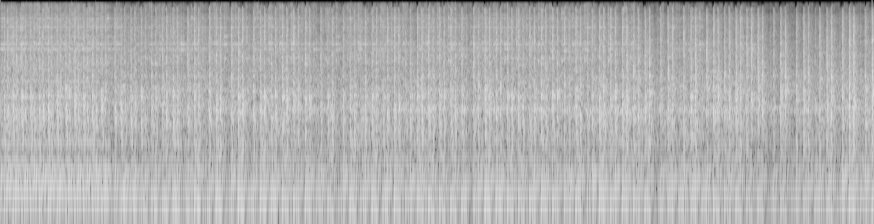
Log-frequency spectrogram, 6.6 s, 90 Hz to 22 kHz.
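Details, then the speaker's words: Honda CX500 café racer twin, after swapping a dirty fuel filter and colortuning the carbs (pilot screw about 2.5 turns out, slight flat spot right off idle): a loud, steady, even twin idle with no hunting. Runs and idles fine. "it's running fine now as you can hear it's loud it's so loud it's idling fine as well"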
